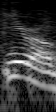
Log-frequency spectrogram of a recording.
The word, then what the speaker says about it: gyro: Often served with pita bread, the G is not pronounced at all. So if you've been doing that, you can lay down that burden. Good news. Gyro guy's back.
